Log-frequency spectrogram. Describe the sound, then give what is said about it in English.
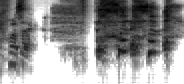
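A loud burst of coughing, several harsh rough coughs in quick succession with a brief throaty pause between them, heard on their own without talk. “sorry, I just have to cough.”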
